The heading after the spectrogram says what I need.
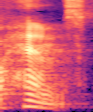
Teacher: you're pronouncing that H, and that S is actually pronounced as a Z, so Hems.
